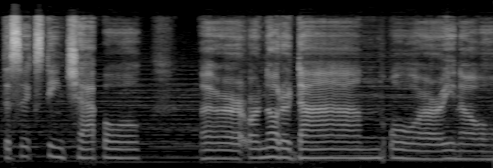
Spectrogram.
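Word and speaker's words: Notre-Dame: as well g i I already feel bad of how I pronounce that it's Notre Dam there we go Notre Dam Kabam fery says it's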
